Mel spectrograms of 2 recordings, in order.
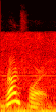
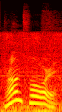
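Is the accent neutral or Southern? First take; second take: neutral; Southern. First: It is spoken in a neutral accent. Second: It is spoken in a Southern accent. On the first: The speaker calls it right. "There we go" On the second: The speaker calls it wrong. "I went southern on that for some reason"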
